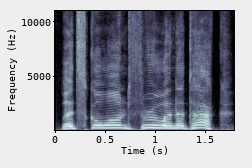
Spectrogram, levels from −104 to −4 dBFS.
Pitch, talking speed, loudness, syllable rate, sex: 210 Hz, 200 wpm, -17 LUFS, 4.5 syllables/s, male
